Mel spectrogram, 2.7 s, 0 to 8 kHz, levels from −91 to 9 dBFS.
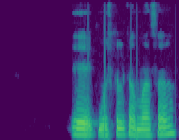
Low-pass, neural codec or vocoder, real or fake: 7.2 kHz; none; real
